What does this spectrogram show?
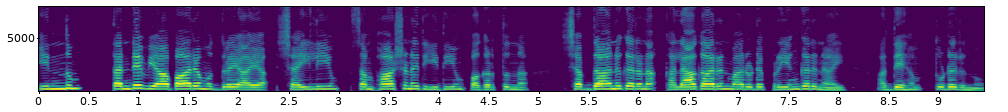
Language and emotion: Malayalam, neutral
